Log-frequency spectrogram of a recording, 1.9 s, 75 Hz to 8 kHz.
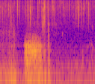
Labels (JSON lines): {"label": "biophony, low growl", "recorder": "SoundTrap 300"}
